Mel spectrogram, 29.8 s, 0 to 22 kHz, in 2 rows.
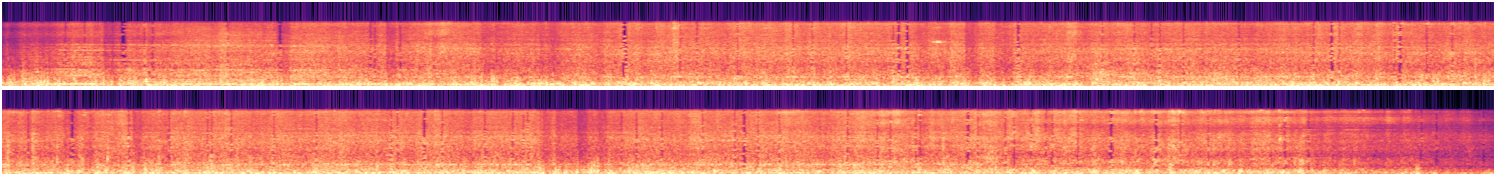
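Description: An SNCF BB 75000 diesel-electric freight locomotive passes close with its engine running, followed by a long train of covered freight wagons rolling by, wheels knocking over rail joints amid a steady rumble. A faint steady whine sounds under the rumble through the middle, and the noise fades over the last couple of seconds.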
